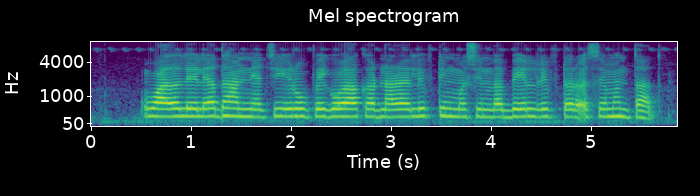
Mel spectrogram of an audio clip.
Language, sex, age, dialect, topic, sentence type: Marathi, female, 18-24, Standard Marathi, agriculture, statement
